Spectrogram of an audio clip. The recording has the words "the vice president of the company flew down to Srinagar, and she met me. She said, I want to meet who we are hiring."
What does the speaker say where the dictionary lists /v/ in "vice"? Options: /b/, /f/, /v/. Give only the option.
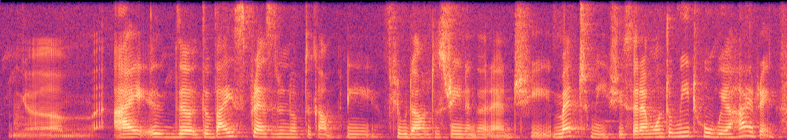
/v/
